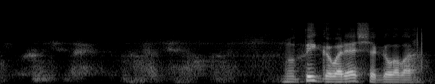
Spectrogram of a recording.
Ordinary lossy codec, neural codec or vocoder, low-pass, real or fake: none; codec, 16 kHz, 0.7 kbps, FocalCodec; 7.2 kHz; fake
